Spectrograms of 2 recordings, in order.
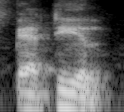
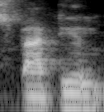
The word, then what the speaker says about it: spatial: go into is that the word spatial s p a t i a l i have seen good students pronouncing it as patel no it's not spatial it's spatial the tea is a bit silent here it's not you don't stress the tea to see make your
